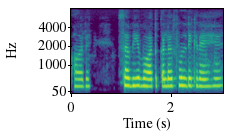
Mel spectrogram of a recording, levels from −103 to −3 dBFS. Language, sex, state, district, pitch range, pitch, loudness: Hindi, female, Uttarakhand, Uttarkashi, 255-275 Hz, 265 Hz, -17 LUFS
